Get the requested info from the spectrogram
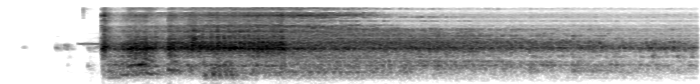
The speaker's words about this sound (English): As the engine hums and purrs.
